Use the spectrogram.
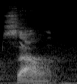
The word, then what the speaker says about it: Samhain: And there's the pronunciation, just so that way if you need to know how to pronounce it, that's how you pronounce it.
